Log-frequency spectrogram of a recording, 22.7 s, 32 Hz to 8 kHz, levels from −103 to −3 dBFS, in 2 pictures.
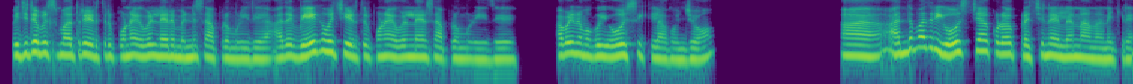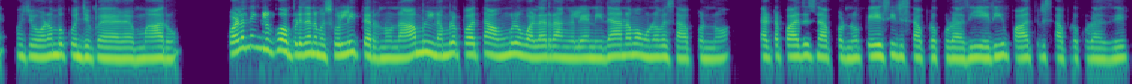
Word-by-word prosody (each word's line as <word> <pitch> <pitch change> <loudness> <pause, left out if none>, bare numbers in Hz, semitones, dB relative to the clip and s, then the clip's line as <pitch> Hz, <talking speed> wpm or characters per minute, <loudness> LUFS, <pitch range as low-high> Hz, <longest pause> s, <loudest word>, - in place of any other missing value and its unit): Vegetables 235 +2 +3
மாத்திரம் 225 +2 +2
எடுத்துட்டு 210 -1 -4
போனா 205 +2 +1
எவ்வளவு 210 +1 +1
நேரம் 205 -1 +2
மென்னு 190 +2 0
சாப்பிட 185 -1 -3
முடியுது. 170 0 -3 0.2
அத 185 - -1 0.2
வேக 250 +5 +8
வச்சு 255 -3 0
எடுத்துட்டு 200 -1 -5
போனா, 205 +1 0
எவ்வளவு 200 +1 0
நேரம் 195 -1 -1
சாப்பிட 175 0 -5
முடியுது 165 0 -5 0.5
அப்டினு 245 +2 +3
நமக்கு 205 -1 0
யோசிக்கலாம் 205 -6 0
கொஞ்சம். 165 +2 -3 1.4
அ - - +1 0.5
அந்த 245 +6 +3
மாதிரி 355 -2 +3
யோசிச்சா 265 +5 +3
கூடப் 235 -2 +1
பிரச்சன 215 +2 0
இல்லன்னு 195 0 +1
நான் 180 -2 0
நெனைக்கிறேன். 170 +1 -5
கொஞ்சம் 205 -1 -3
உடம்பு 215 +3 +1
கொஞ்சம் 190 -3 0 0.5
மாறும். 180 +3 0 0.5
கொழந்தைகளுக்கும் 340 -5 +4
அப்டி 230 -4 +2
தான் 245 0 +4
நம்ம 220 -3 +1
சொல்லித் 230 +2 +2
தரணும். 180 -3 0
நாமள் 240 +7 +3
நம்மள 220 +4 +1
பாத்து 230 0 +1
அவங்களும் 220 +1 +1
வளர்றாங்களே. 190 -1 0
நிதானமா 210 +4 +1
உணவைச் 195 -2 -2
சாப்பிடணும். 175 +1 -5 0.3
தட்டப் 200 +1 -4
பாத்து 205 +1 +2
சாப்பிடணும். 185 -1 -2
பேசிட்டு 210 0 +1
சாப்பிடக் 185 -1 -4
கூடாது. 180 -1 -2 0.2
எதயும் 200 +2 -2
பாத்துட்டு 190 +1 -3
சாப்பிடக் 180 -1 -7
கூடாது. 175 0 -4
200 Hz, 155 wpm, -24 LUFS, 180-220 Hz, 1.4 s, வேக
